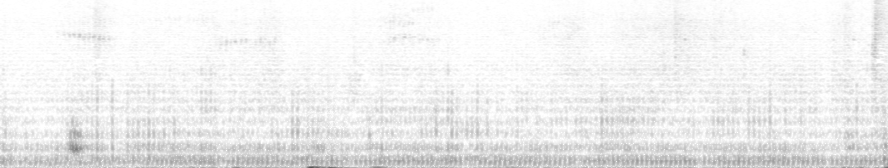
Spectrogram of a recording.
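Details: A kitten's close, deep purr, a steady low vibration with a brief louder bump partway through and occasional soft rustling on top.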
